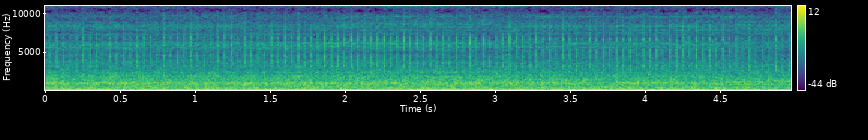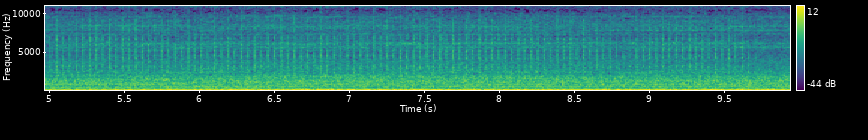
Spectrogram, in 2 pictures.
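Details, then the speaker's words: Rapid light high-pitched ticking at idle from the cylinder head area, winter; ticking disappears when revved and returns at idle; cured instantly by hand at the shop — a loose ignition plug-lead clip tapping the valve cover. "उसके अंदर आपने देखना है idol के ऊपर बड़ी ऊंची किस्म की टक टक टक टक टक टक ऐसे करके आवाज़ आ रही है हेड के"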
